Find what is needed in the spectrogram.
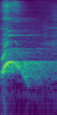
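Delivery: loud high whoop of victory. Acted. Voicing Nikki Cross after her win, loud mock whoop. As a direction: let out a shrill triumphant whoop.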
